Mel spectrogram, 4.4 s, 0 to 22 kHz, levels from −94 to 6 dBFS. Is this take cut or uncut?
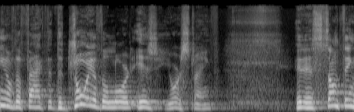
uncut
